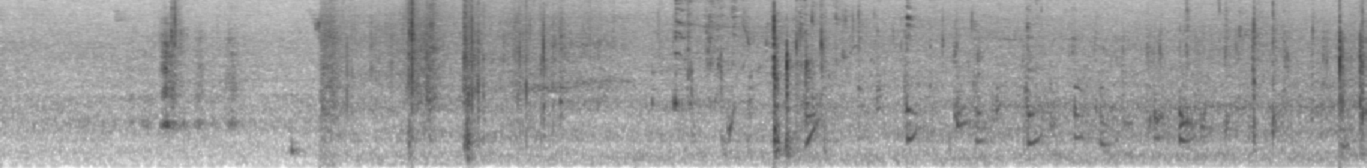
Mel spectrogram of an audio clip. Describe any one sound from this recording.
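A plastic water bottle crinkles in a hand.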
